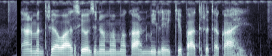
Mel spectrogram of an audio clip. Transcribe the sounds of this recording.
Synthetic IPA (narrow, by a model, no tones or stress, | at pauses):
pɾəd̪ʱaːnmənt̪ɾiːaʋaːzjoːd͡ʒnaməmɐkaːɳmilekepaːt̪ɾət̪əkaːɦe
